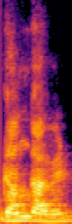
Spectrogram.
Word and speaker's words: Ganga: ganga simple Ganga but it's not Ganga it's Ganga then you have to pronounce from your know the the the base that and then the sound will come from the nose also ga ganga you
